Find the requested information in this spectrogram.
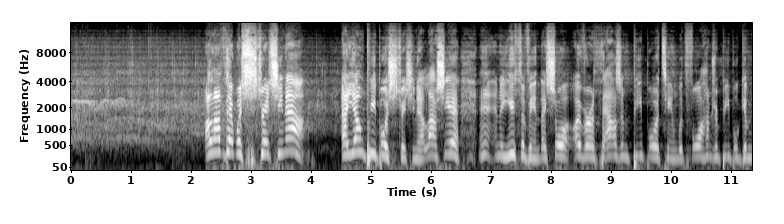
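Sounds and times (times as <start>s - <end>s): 
audience clapping in praise: 0.0s - 5.5s
speech: 2.2s - 11.3s.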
